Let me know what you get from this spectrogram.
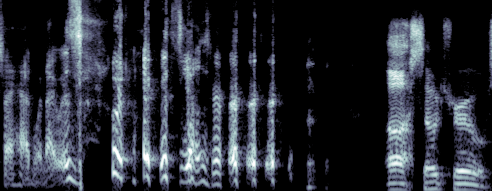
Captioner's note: laughs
